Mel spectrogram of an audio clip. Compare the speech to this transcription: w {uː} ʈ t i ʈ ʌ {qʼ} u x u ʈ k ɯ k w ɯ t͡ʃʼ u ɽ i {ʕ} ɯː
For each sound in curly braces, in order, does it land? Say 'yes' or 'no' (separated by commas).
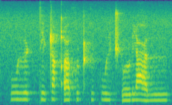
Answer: no, yes, yes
